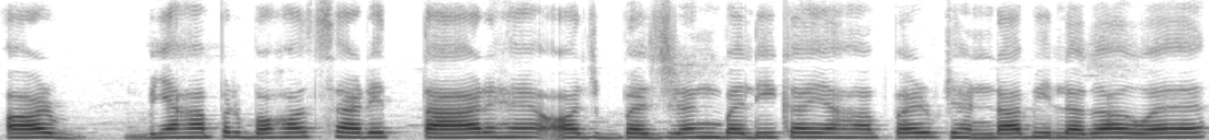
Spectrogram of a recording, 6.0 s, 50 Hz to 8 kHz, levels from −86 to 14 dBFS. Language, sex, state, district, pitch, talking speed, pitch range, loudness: Hindi, female, Bihar, Katihar, 240 Hz, 170 wpm, 230-245 Hz, -16 LUFS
